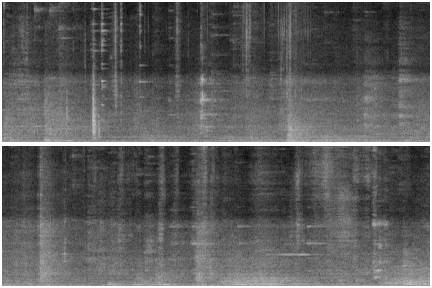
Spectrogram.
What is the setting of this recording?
restaurant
